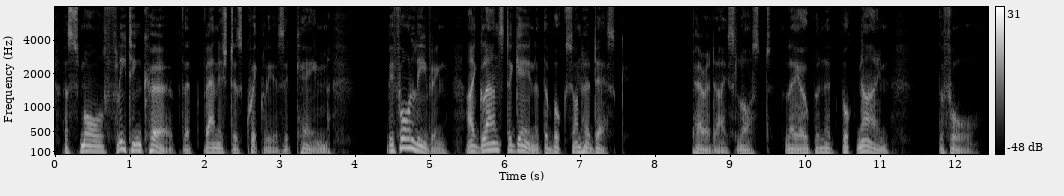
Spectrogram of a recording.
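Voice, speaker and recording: An older man reading a literary first-person detective story in a measured, reflective and solemn manner. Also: rumbling low, no room sound, clean studio sound. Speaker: narrator.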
